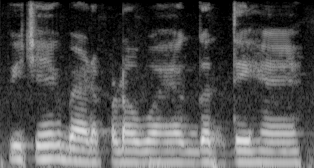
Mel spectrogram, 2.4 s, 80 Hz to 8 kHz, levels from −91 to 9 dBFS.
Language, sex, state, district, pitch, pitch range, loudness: Hindi, male, Uttar Pradesh, Shamli, 150 Hz, 150-165 Hz, -14 LUFS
